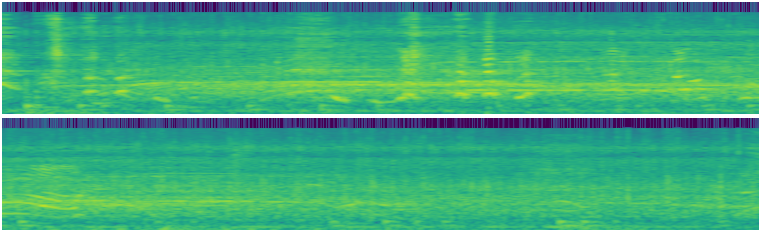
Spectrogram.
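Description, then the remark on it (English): A canned applause-and-cheering sound effect played from a soundboard runs throughout: a steady wash of crowd clapping with scattered whoops, holding an even loudness while someone briefly speaks over it. “Actually, wait, I had like a soundboard for this. Let me give you a round of applause.”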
